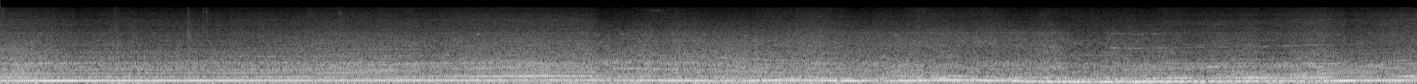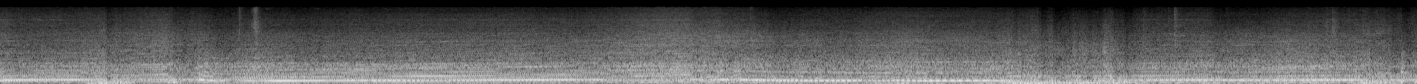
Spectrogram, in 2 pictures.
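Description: BMW Compact race car's engine heard from inside its cabin, held at high revs under full throttle. About a third of the way in the note drops and climbs back up as the car slows for a corner and accelerates out, with a brief break for a gear change shortly after; near the end it dips and rises again.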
